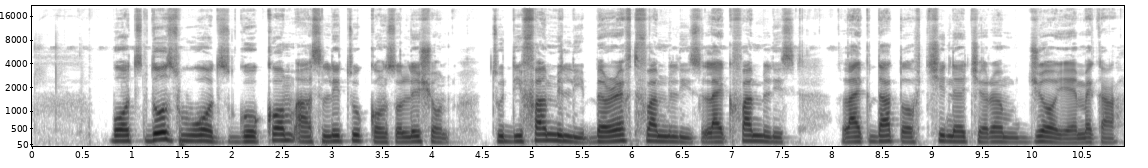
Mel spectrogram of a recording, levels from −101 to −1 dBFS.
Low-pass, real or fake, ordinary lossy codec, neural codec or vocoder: none; real; none; none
